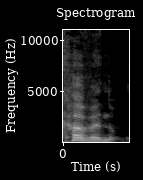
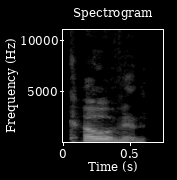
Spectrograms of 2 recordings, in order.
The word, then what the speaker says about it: Coven: No, it's pronounced Coven. No. That's like no. It's Coven. – It's like, that's like oven. It's Coven.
